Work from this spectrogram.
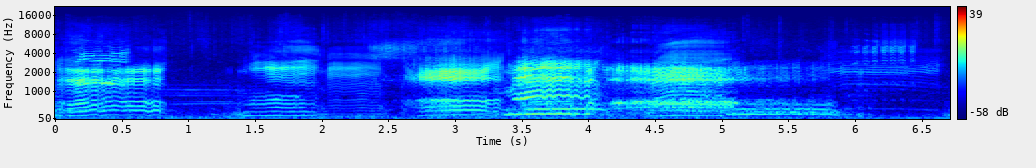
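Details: Sheep farm flock of about 30 to 50 ewes and lambs communicating: dense, overlapping wavering bleats, loud throughout, some low and hoarse, others higher, fading slightly at the end.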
